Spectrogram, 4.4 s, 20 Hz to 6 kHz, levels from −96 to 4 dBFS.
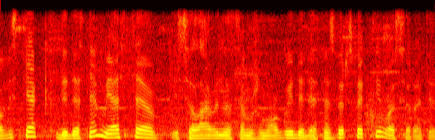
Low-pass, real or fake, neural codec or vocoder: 5.4 kHz; real; none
